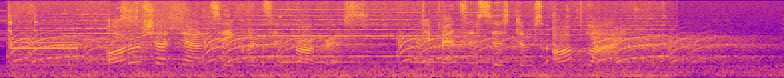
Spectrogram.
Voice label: Computer Autoshutdown sequence in progress. Defensive; startrek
